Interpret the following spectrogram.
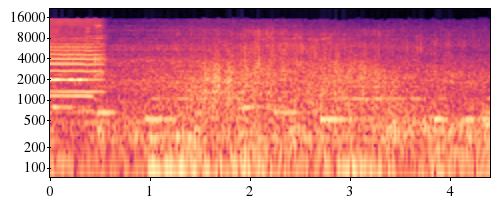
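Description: A cartoon train's sound effect as it sets off: a short horn toot, then the steady rumble and rush of the train rolling along the track, with background music underneath.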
